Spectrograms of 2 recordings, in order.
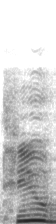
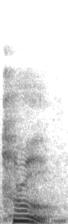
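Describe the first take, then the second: First: The vowel glides like 'yoo' after the r. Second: The vowel is a plain 'oo' after the r. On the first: The speaker calls it wrong. "এটা যদিও আমরা থ্রিউ বলি" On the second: The speaker calls it right. "শুদ্ধ উচ্চারণটা হচ্ছে থ্রু"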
